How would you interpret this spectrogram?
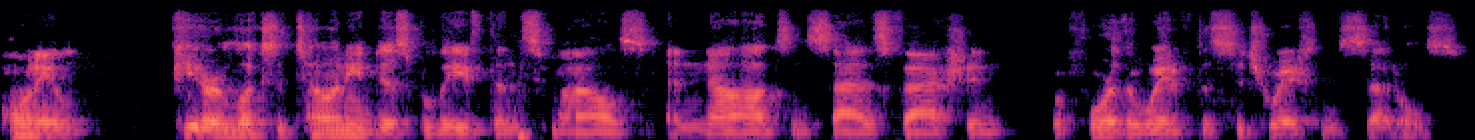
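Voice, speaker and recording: A man's voice: on the low side, steady tone, moderate pace, a bit bright, poor audio. A man reading scripted action descriptions as narrator of an amateur table read. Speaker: reader of stage directions.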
